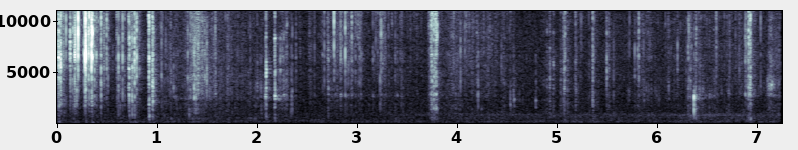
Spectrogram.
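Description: A small metal blade scrapes cubes off a dry, solid pink Korean bar soap that has been scored into a grid. Quiet, crisp, bright scraping and crumbly crackles come in a dense burst at the start, then thin out into sparser sharp ticks and short scrapes over a faint low hum.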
